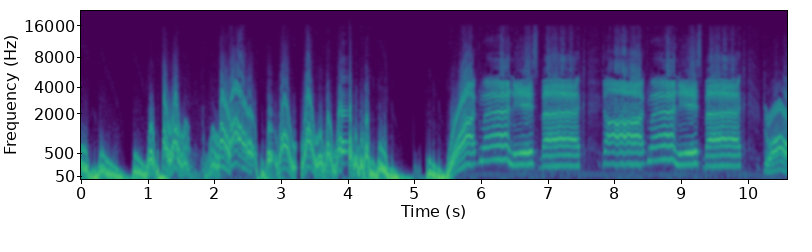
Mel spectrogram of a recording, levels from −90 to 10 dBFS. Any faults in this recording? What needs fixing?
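Repeated stalls (stutter) run from 2.37 to 3.31 s: five short gaps, the longest 110 ms, are filled by stretching the preceding sound as late packets leave the jitter buffer empty. Unlike a single freeze, the sound drags in a broken rhythm.

Two call audio freezes occur at 3.91 s (140 ms) and 4.88 s (210 ms). Each time the sound hangs as a fading continuation and then resumes where it stopped, likely because packets were held up. Unlike the stutter, each is one held gap.

A jitter buffer speed-up runs from 8.36 s to the end. The sound plays at about 108% with its pitch unchanged, as roughly a fifth of a second of tiny pitch-period slices is cut to shed excess delay. Unlike a resampling error, the pitch stays put.

Steadier network delivery and a larger, more gradually adapting jitter buffer would prevent all three.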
